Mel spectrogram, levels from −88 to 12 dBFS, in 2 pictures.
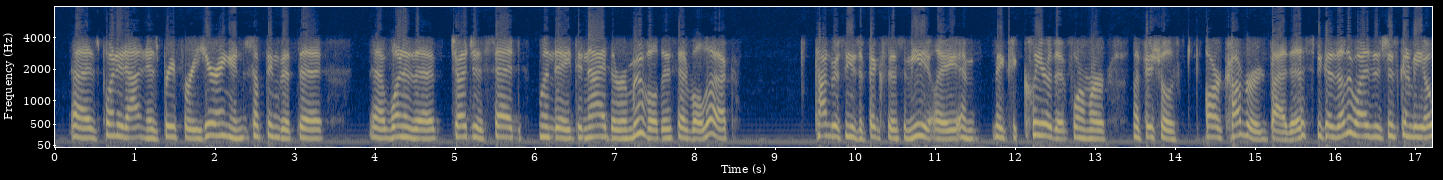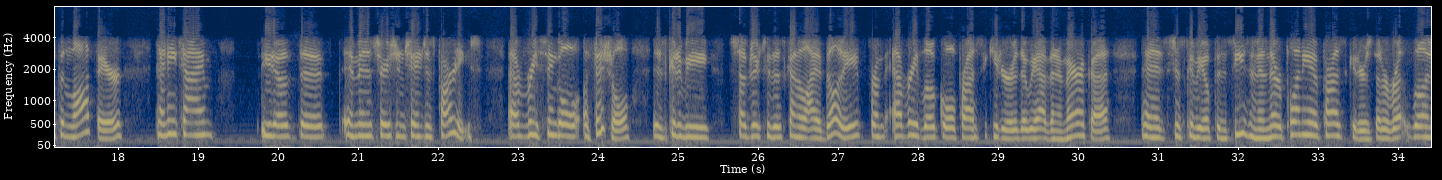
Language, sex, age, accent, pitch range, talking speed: English, female, 50-69, American, 190-240 Hz, 165 wpm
